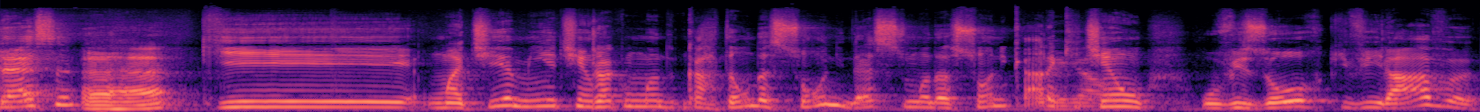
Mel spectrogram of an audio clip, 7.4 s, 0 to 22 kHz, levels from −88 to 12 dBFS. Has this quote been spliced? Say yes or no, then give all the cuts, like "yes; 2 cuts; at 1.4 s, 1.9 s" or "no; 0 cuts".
yes; 2 cuts; at 3.0 s, 3.4 s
